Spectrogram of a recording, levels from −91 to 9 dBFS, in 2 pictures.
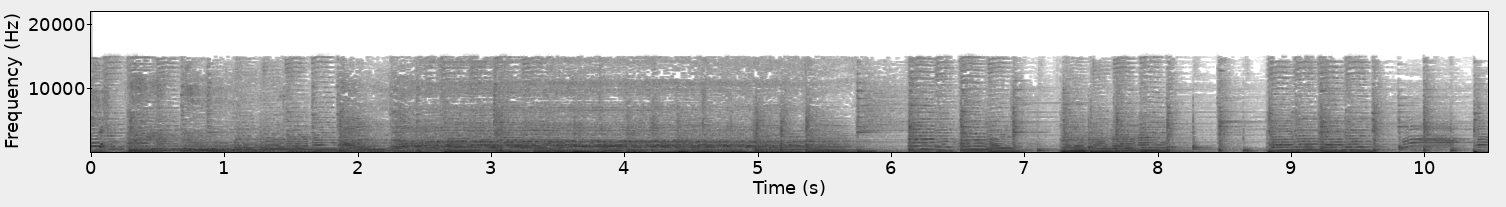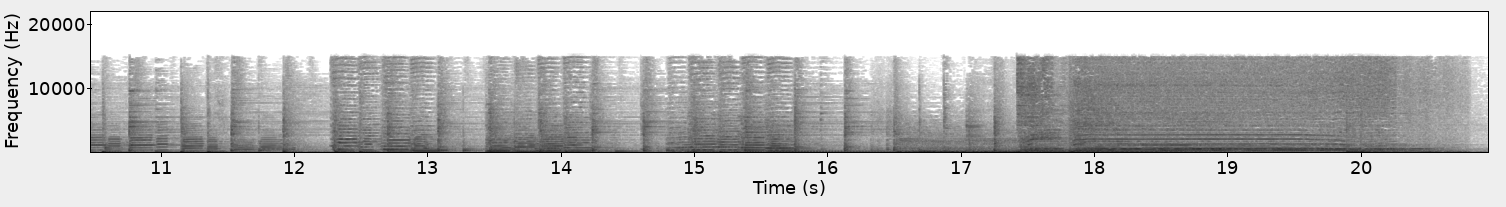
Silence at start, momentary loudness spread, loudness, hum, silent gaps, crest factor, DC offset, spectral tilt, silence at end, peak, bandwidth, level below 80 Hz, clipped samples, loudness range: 0 s; 7 LU; -16 LUFS; none; none; 14 dB; under 0.1%; -5 dB/octave; 0 s; -2 dBFS; 15.5 kHz; -26 dBFS; under 0.1%; 4 LU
